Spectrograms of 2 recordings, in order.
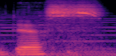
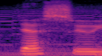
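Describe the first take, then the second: First: The final u vowel is dropped. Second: The final u vowel is pronounced. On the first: "you actually don't pronounce the U, you can just say des" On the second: "when you see the word desu"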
